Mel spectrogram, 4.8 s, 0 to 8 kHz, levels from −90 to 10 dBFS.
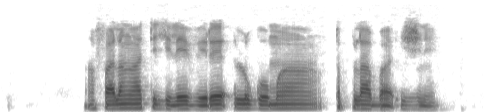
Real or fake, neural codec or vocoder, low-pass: real; none; 7.2 kHz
